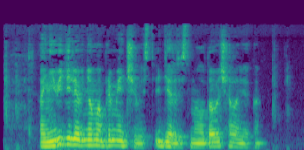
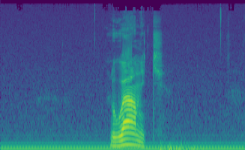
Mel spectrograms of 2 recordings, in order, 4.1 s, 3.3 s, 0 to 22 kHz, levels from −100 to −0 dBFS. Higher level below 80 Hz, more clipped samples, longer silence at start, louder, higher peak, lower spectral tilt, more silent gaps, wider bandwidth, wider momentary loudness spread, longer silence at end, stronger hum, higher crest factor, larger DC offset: second, -48 dBFS vs -32 dBFS; neither; about the same, 0.05 s vs 0 s; about the same, -17 LUFS vs -16 LUFS; about the same, -2 dBFS vs 0 dBFS; about the same, -6 dB/octave vs -6 dB/octave; neither; second, 11.5 kHz vs 18.5 kHz; second, 11 LU vs 23 LU; first, 0.55 s vs 0 s; second, none vs 50 Hz at -30 dBFS; about the same, 16 dB vs 20 dB; neither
